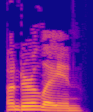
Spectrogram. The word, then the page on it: underlain: British English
